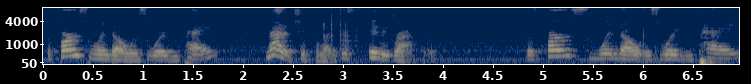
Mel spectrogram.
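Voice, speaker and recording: A woman's voice: mid-range voice, slight background noise, poor audio. A woman doing a casual, comedic rant as a radio host, in a brash, profane, storytelling way.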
